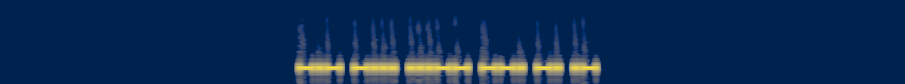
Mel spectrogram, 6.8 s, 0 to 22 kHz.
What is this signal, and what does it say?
Morse code, heard as a keyed tone, about 36 wpm, 700 Hz. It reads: KB3GNA
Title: USA Call Signs - 6 Characters - Repeated 2x - 35wpm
